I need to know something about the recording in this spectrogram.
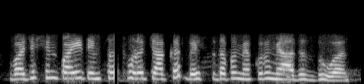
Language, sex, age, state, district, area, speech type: Kashmiri, female, 18-30, Jammu and Kashmir, Kupwara, rural, conversation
